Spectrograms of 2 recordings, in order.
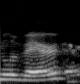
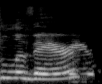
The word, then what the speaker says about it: Levert: tonight so let's say i love how you were saying lavere we have this contest in the office every time we hire someone new we say okay without it without us telling you how do you say it and it's a game now for us so it is levere um and it is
